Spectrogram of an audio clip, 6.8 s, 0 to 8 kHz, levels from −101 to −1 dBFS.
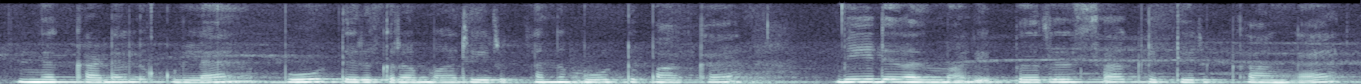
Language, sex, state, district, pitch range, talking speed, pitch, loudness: Tamil, female, Tamil Nadu, Kanyakumari, 220-235 Hz, 125 wpm, 230 Hz, -15 LUFS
